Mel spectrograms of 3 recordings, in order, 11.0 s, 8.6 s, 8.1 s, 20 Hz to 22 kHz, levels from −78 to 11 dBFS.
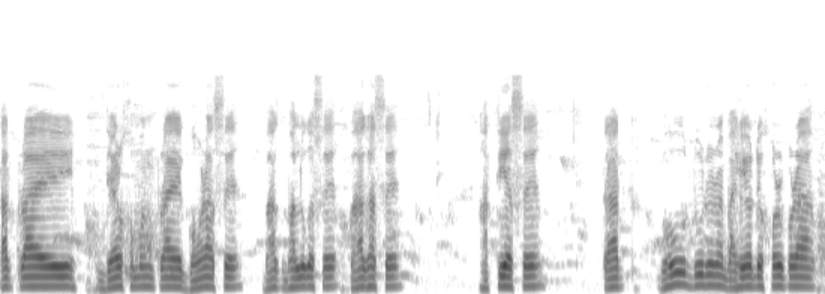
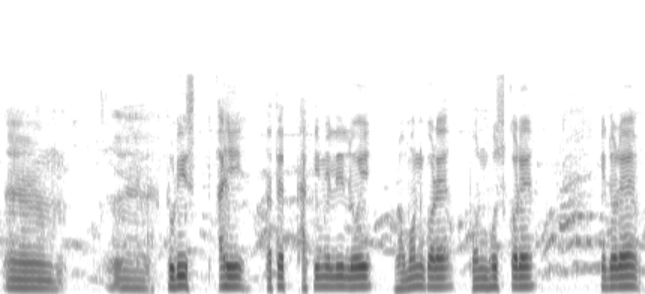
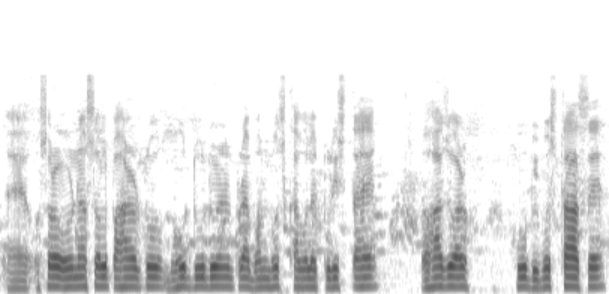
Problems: none marked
